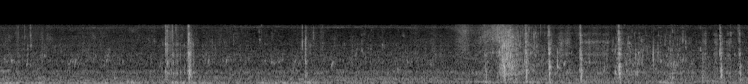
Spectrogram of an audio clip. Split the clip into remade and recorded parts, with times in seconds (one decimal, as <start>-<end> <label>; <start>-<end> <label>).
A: 0.0-2.3 remade; 2.3-2.9 recorded; 2.9-3.4 remade; 3.4-4.1 recorded; 4.1-4.8 remade; 4.8-5.4 recorded; 5.4-6.0 remade; 6.0-7.5 recorded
